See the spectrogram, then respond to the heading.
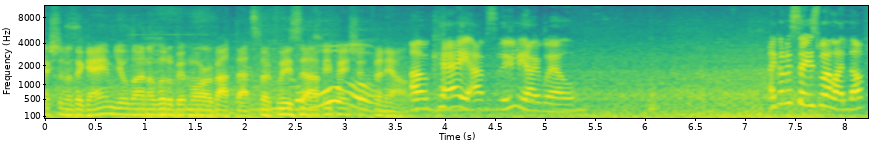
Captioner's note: speaking global language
